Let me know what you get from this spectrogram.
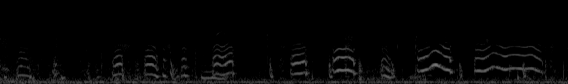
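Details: Newborn field-line Labrador Retriever puppies, day five, feeding at 10 a.m. from biscuit, 2017 JFA Grand Champion. Rising-and-falling squeaky whines follow one another about once a second, some longer and wavering, over a constant low electrical hum.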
